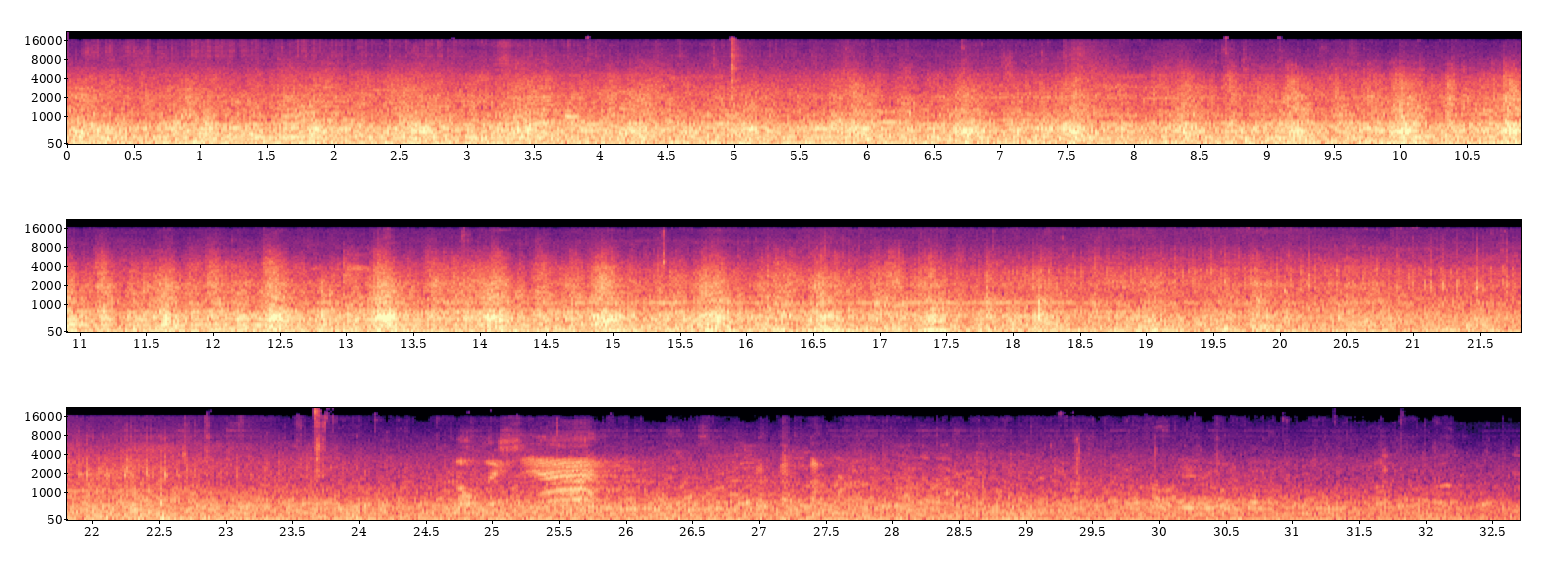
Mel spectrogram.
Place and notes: Antwerpen, Belgique - Groenplaats metro station
A long walk into the Groenplaats metro station (it means the green square, but today nothing is green here !). Starting with an accordion player. After, some metros passing in the tunnel, with strong rasping, and at the end, a girl singing something I think it's Alela Diane, but I'm not quite sure (to be completed if you recognize !).
Antwerpen, Belgium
